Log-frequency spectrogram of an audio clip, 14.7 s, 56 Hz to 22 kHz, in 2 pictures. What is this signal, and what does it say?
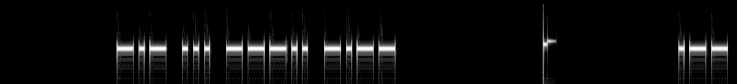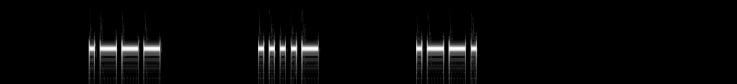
Morse code, heard as a keyed tone, about 23 wpm, spaced as for 11 wpm, 700 Hz. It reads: KS8Y WJ4P
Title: USA Call Signs - 4 Characters - 6x Character Spacing - 22wpm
